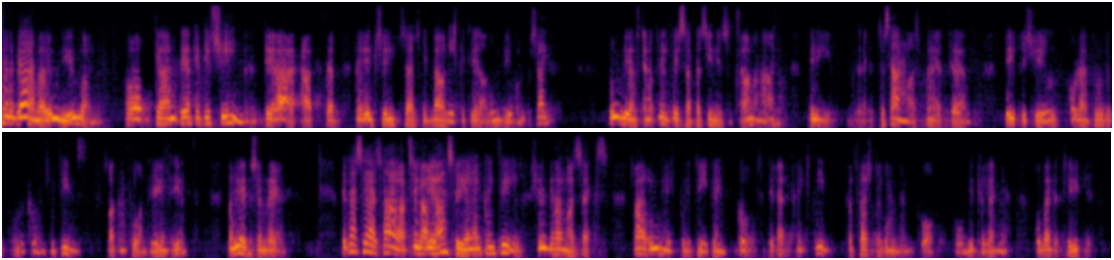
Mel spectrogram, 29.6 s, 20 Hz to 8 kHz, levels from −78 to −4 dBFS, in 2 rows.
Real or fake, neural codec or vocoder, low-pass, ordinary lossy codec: fake; codec, 16 kHz, 0.5 kbps, FreqCodec, smaller model; 7.2 kHz; Opus, 24 kbps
